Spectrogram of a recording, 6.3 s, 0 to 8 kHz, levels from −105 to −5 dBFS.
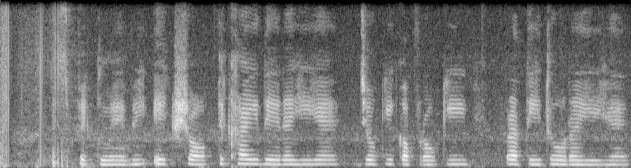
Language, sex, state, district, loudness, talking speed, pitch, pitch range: Hindi, female, Gujarat, Gandhinagar, -18 LUFS, 170 wpm, 200 Hz, 195-205 Hz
